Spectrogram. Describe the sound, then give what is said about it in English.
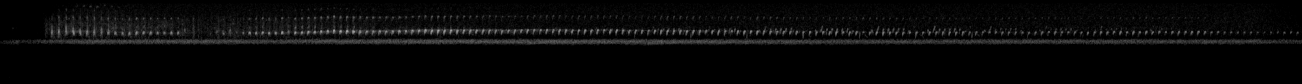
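A male American woodcock's song during its courtship display flight: a long, unbroken stream of high, liquid chirps and twitters in quick rhythmic succession, steady and fairly clear for the whole stretch, with no voices. “When a male is in flight doing his courtship display, he will make a series of liquid chirps.”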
